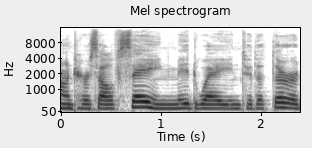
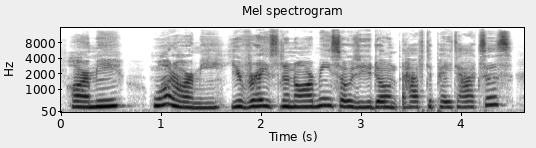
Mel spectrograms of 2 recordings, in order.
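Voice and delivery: loud incredulous questions; aghast, louder; shocked disbelief; 4 semitones higher, 6 dB louder than usual. A narrator's reading. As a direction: she can't believe what she heard. Sigrid shocked at news.

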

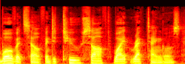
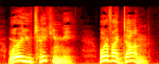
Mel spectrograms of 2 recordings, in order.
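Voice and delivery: very high, loud, panicked questions; alarmed, protesting shout; calling out; 13 semitones higher, 6 dB louder than usual. A narrator's reading. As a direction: cry out to the one carrying you off. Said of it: "Farid called out".

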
